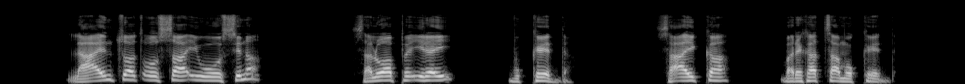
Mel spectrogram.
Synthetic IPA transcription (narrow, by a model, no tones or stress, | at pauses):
laːʔɛnt͡sːʊwaːt͡sʼo̞ːsːaːɪwo̞ːsːɪnɐ | sɐlʊwaːpːɛɪɾɐj | bʊkːe̞ːd̪ːɐ | sɐ̰ʔɐjkːɐ | bɐɾɛkɐt͡sːaːmɔkːe̞ːd̪ːɐ̥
